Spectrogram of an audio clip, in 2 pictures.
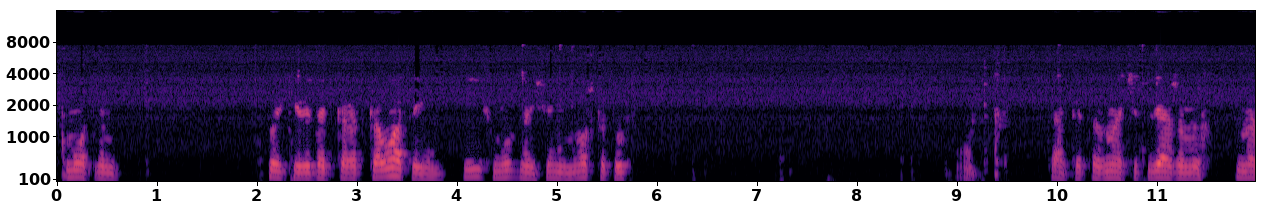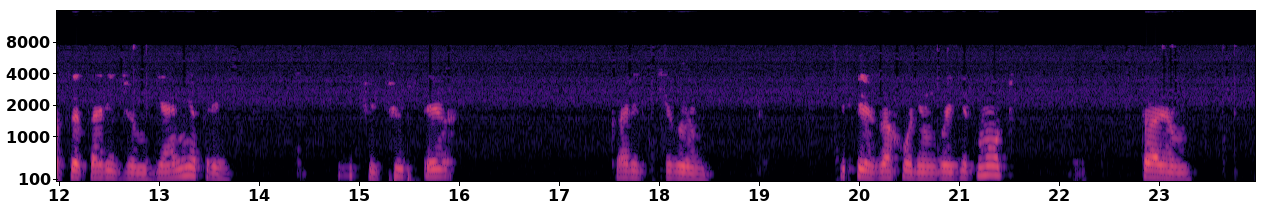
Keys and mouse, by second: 1.1-2.3 middle drag, 2.8-4.8 middle drag, 5.3 click, 6.6 click, 8.6 click, 9.7 middle click, 11.1-13.2 drag, 13.8 middle click, 15.6 r, 19.8-21.1 drag, 23.8 click.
